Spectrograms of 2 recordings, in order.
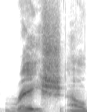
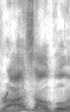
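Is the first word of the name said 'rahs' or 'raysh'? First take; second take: raysh; rahs. First: The first word sounds like 'raysh'. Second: The first word sounds like 'rahs'. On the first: This is the original pronunciation of the name. "the correct pronunciation is Raish al Ghul" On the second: This is how the films say it. "In the films, they call him Ra's al Ghul"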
